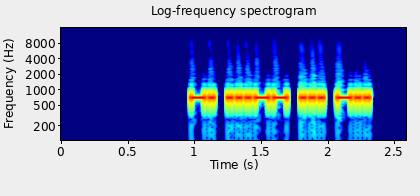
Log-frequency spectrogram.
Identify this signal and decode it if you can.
Morse code, heard as a keyed tone, about 36 wpm, 700 Hz. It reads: N3SD
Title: USA Call Signs - 4 Characters - 2x Character Spacing - 35wpm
